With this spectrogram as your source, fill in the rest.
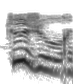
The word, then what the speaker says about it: toujours: دائما toujours دائما هي toujours ضدها أبدا أو jamais. donc toujours ضدها jamais. toujours دائما jamais أبدا. وانتبهوا بالنسبة لتوجور و jamais فكنكتبوهم بأس آخر الكلمة ولكنها لا تنطق.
